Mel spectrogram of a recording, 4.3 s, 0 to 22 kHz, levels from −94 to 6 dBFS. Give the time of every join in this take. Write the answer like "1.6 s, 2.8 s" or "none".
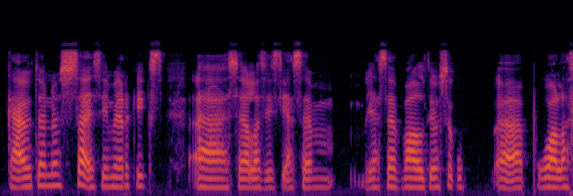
1.4 s

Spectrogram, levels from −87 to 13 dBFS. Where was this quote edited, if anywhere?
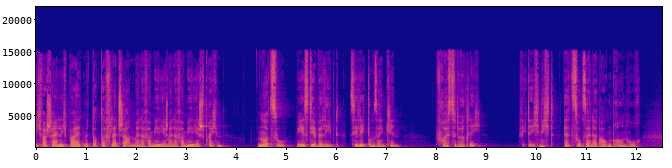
2.6 s, 6.2 s, 6.6 s, 8.4 s, 9.8 s, 10.5 s, 10.9 s, 11.2 s

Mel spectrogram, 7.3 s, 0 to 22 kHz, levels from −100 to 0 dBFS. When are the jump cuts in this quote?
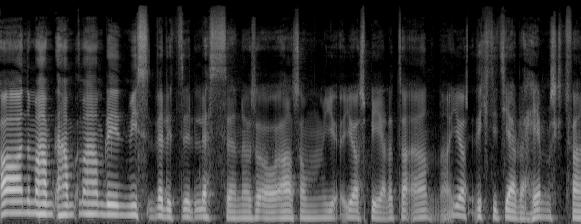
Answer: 1.0 s, 1.9 s, 5.8 s

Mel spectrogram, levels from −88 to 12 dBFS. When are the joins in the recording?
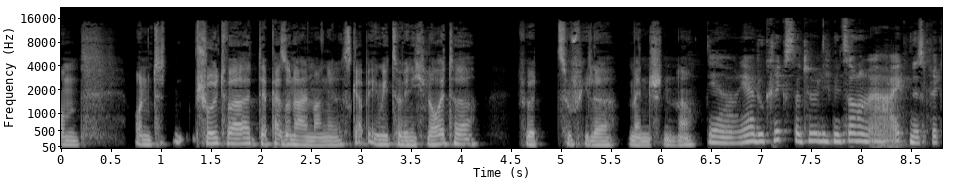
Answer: none

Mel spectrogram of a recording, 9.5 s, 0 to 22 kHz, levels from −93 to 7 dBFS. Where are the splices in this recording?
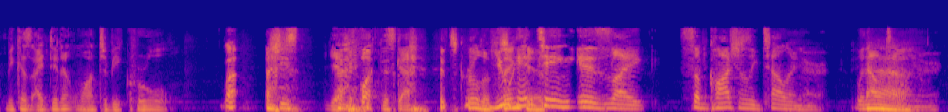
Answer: none

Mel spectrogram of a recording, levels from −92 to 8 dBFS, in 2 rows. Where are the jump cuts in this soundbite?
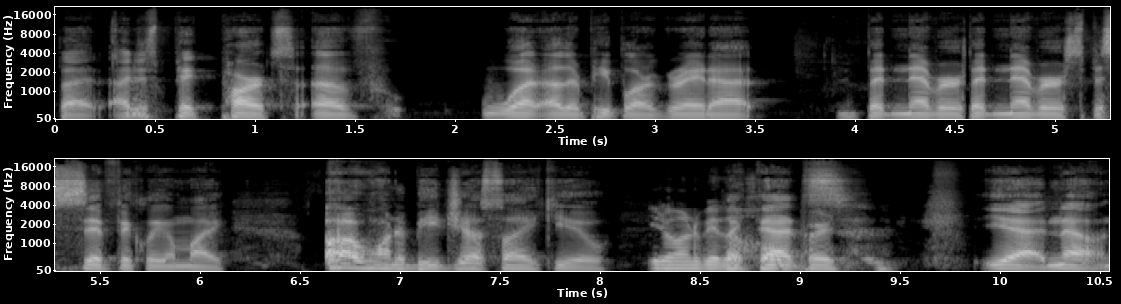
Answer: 4.5 s

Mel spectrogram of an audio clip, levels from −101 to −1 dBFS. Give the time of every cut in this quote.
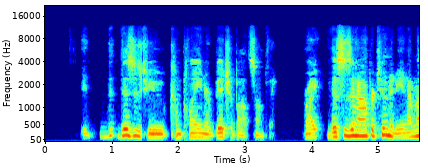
1.4 s

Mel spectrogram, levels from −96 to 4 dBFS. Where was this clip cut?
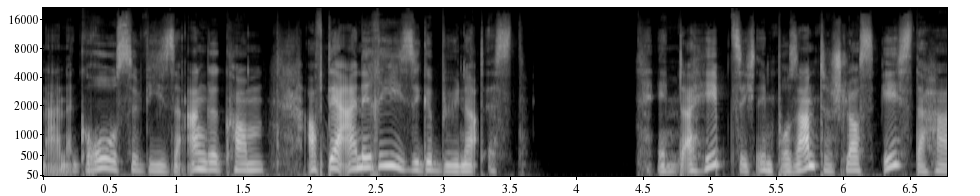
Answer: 3.3 s, 4.8 s, 5.3 s

